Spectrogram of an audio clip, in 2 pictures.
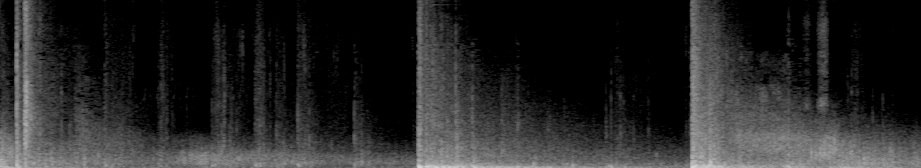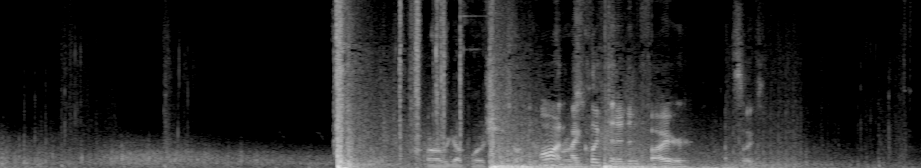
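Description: A rifle fires loud single shots that echo and roll away.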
